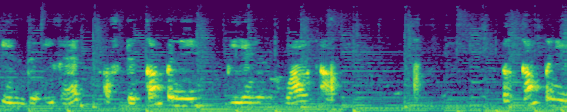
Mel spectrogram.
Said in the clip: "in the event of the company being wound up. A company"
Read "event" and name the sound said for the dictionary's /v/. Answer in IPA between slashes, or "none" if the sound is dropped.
/v/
